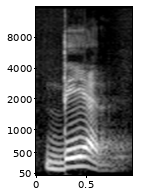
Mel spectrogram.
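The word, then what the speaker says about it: there: देयर, क्या पढ़ते हैं?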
